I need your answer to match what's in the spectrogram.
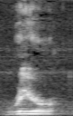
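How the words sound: The final R is pronounced with a tense tongue. "In standard American English, R endings are pronounced with a tense tongue"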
